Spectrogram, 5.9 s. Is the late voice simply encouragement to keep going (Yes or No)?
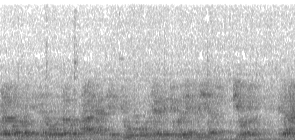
Yes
